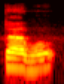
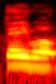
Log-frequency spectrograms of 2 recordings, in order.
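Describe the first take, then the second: First: The first syllable sounds like 'der'. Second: The first syllable sounds like 'dee'. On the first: The speaker calls it wrong. "not Derwalt" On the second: The speaker calls it right. "Tom said it's D-Walt"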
